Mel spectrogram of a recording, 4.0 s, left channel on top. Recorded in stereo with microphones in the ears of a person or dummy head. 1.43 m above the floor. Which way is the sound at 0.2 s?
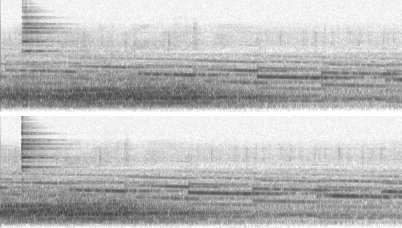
65° right (ahead or behind).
